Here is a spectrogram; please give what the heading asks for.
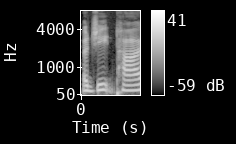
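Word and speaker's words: Ajit Pai: the FCC and I believe his name is pronounced AET Pi is that right that's right yes and he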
